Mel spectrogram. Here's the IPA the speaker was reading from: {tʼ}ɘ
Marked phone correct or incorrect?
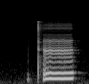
correct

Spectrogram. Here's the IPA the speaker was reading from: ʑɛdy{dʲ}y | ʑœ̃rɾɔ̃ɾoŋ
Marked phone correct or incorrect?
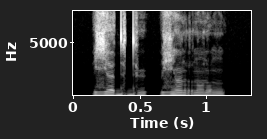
incorrect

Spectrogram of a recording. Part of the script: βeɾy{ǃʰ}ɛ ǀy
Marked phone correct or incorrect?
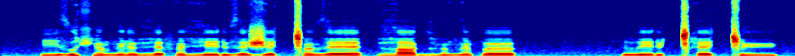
incorrect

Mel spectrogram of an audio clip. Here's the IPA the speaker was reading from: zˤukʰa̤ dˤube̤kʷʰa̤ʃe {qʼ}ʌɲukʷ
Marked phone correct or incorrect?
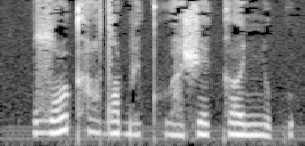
incorrect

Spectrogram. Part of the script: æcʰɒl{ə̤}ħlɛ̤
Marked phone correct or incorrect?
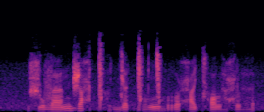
incorrect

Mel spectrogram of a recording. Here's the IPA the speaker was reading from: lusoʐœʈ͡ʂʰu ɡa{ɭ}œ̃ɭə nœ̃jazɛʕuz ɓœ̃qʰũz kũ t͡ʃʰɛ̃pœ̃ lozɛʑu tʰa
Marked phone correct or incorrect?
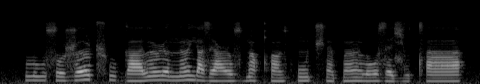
incorrect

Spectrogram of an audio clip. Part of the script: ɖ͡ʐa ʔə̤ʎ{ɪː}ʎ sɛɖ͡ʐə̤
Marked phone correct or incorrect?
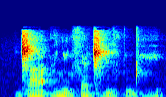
incorrect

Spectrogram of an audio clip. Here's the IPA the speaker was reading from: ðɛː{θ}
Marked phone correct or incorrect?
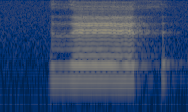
correct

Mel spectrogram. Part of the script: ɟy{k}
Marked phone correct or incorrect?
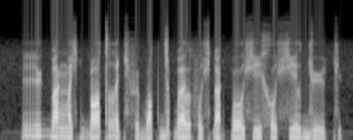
incorrect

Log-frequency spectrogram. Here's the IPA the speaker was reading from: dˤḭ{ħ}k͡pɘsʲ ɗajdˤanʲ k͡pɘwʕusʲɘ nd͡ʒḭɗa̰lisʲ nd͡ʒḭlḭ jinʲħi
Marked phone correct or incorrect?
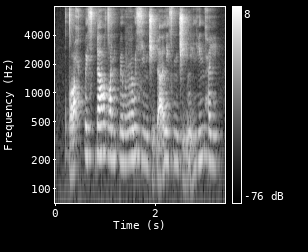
correct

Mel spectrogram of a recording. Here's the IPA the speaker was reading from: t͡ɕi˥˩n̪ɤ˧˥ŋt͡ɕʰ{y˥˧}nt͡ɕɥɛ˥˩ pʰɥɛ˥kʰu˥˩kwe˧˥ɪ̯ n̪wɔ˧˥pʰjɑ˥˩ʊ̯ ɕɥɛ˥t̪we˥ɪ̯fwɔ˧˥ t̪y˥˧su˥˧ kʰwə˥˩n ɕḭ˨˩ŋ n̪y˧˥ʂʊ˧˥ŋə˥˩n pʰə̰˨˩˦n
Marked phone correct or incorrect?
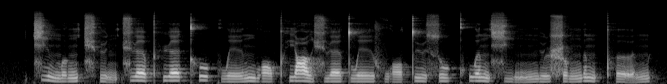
incorrect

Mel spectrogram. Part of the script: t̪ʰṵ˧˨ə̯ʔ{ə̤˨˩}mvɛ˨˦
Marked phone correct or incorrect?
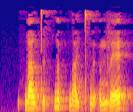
incorrect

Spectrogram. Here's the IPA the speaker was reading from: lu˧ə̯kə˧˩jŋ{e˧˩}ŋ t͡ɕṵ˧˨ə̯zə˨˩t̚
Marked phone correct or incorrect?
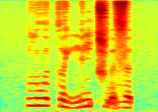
incorrect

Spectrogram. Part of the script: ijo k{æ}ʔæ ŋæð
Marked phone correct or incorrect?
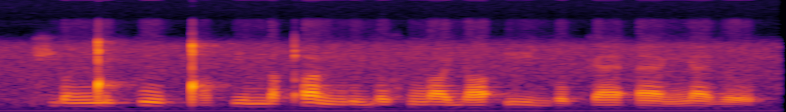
correct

